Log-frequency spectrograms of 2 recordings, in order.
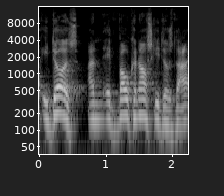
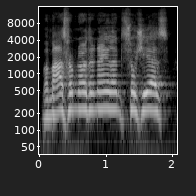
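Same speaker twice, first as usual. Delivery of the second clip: a thick Northern Irish lilt, pitched up; broad Northern Irish accent, higher and louder; 8 semitones higher, 4 dB louder than usual. Retold or imitated. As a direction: slip into his mum's Northern Irish accent. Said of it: "my accent on Northern Ireland".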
